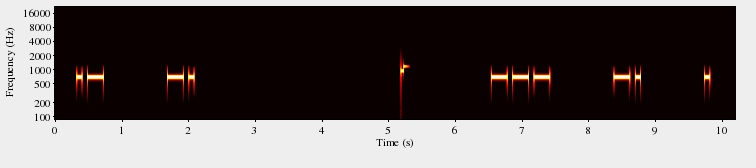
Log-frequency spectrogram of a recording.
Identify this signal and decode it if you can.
Morse code, heard as a keyed tone, about 15 wpm, spaced as for 7 wpm, 700 Hz. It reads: AN ONE
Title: 4x Character Spacing - Top 100 Words - 15wpm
